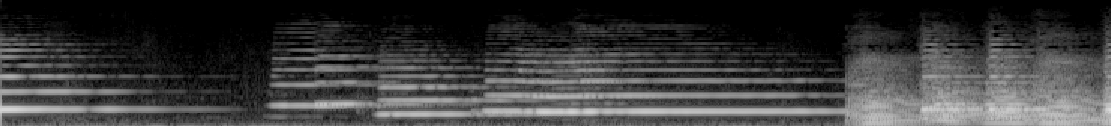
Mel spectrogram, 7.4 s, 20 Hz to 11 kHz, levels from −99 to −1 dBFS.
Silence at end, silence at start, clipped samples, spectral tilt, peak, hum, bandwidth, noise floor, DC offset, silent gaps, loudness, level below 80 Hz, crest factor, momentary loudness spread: 0 s; 0 s; under 0.1%; -10 dB/octave; -10 dBFS; none; 5.6 kHz; -53 dBFS; under 0.1%; none; -28 LUFS; -48 dBFS; 18 dB; 12 LU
